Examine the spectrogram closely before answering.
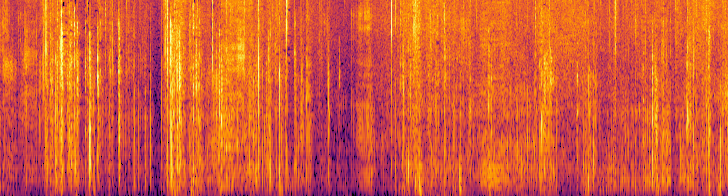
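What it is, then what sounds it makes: PVC bag full of glass bottles. Fingers with long dark nails grip and squeeze a small, closed, clear PVC cosmetic bag with pink holographic trim, packed full of small glass nail polish bottles. Dense, bright plastic crinkling mixes with sharp clinks of the glass bottles knocking together inside, in uneven bursts with brief quieter pauses.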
